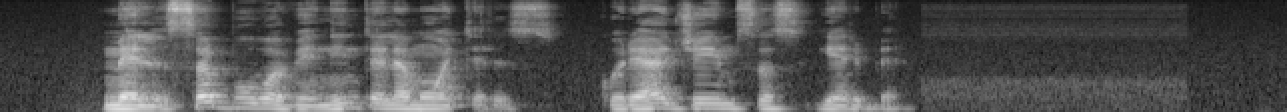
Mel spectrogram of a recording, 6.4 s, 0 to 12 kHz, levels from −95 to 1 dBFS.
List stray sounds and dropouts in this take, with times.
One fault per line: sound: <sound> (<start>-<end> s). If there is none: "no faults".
no faults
